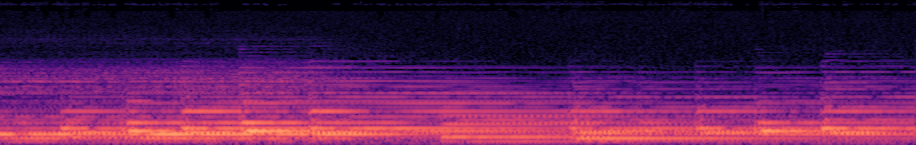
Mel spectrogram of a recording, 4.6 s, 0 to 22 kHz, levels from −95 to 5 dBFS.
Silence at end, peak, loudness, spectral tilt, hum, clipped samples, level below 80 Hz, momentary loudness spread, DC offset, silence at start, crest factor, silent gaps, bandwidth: 0 s; -8 dBFS; -23 LUFS; -9.5 dB/octave; none; under 0.1%; -56 dBFS; 8 LU; under 0.1%; 0 s; 16 dB; none; 4.2 kHz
